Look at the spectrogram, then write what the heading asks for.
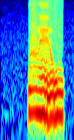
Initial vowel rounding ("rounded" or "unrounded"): unrounded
